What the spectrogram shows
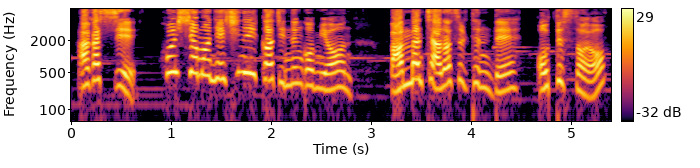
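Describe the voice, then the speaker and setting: A woman's voice: sing-song, normal speed, a bit bright, faint music behind. A woman doing a chattering, tactless sister-in-law. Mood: needling. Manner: chattering, needling, shrill when upset.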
